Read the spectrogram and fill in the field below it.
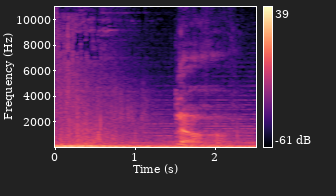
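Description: A Confringo fire spell blast in the Hogwarts Legacy video game, a deep booming burst with low rumble at the start, followed by a bright magical whoosh partway through, loud and close.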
